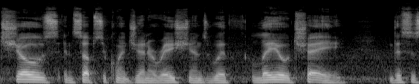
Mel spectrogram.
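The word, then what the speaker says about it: Liu: in subsequent generations with Leo this is spelled l i u which is pronounced Leo in Chinese and Chi s c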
